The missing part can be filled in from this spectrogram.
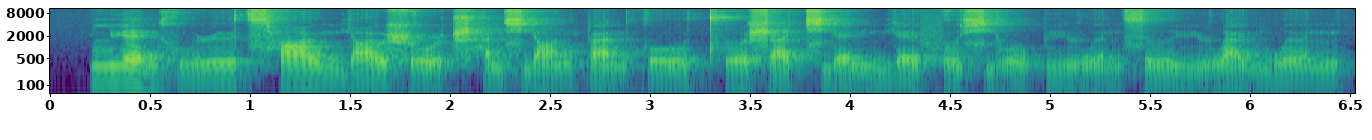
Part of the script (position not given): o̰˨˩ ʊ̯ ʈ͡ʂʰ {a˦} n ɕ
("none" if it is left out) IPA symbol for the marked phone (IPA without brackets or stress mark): a˦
